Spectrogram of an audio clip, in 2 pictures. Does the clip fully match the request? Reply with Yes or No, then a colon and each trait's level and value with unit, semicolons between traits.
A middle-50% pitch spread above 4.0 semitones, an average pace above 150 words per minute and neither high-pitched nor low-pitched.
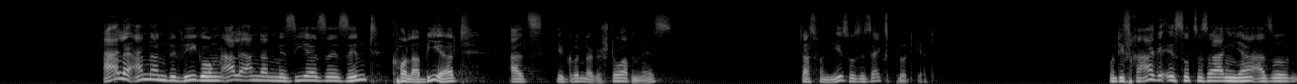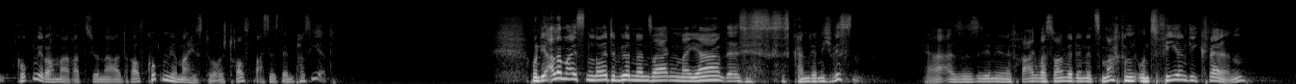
Yes: average, 5.2 semitones; average, 160 wpm; medium, 150 Hz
